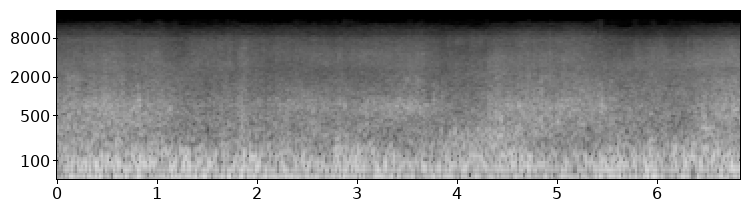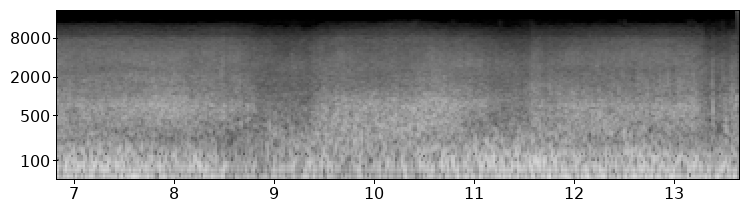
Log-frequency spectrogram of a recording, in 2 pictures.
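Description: Skis scrape and hiss over packed snow in swelling turns.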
